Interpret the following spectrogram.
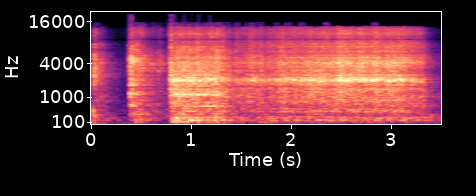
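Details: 1970s International 574 tractor; harsh metallic grinding with scraping ring for about three seconds on cranking, starter pinion and ring gear teeth worn and burred; starter gear grinding.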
